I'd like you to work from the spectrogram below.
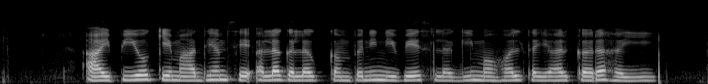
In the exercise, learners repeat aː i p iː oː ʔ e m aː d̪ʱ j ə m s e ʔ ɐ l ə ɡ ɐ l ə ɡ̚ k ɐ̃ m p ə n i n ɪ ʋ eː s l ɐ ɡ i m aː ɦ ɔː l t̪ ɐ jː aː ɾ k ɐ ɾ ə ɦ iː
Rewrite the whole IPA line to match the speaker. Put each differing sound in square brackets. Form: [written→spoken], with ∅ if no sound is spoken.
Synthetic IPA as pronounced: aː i p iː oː [ʔ→k] e m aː d̪ʱ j ə m s e ʔ ɐ l ə ɡ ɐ l ə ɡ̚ k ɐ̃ m p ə n i n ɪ ʋ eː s l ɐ ɡ i m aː ɦ ɔː l t̪ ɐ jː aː ɾ k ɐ ɾ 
